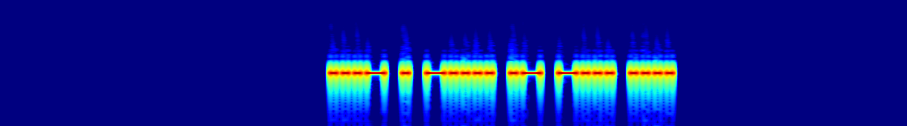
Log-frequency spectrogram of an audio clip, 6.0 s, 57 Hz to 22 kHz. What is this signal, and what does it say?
Morse code, heard as a keyed tone, about 32 wpm, 700 Hz. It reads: VE6ABH
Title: DXCC-100 Call Signs - 6 Characters - 30wpm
